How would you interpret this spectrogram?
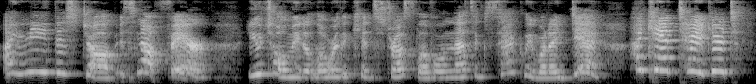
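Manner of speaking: very high, loud frantic wail; distraught. A narrator's reading. Teacher wailing she can't take it. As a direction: plead on the edge of tears.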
